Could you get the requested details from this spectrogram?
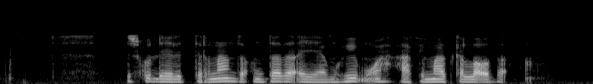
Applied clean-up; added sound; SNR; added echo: none; none; none; none.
